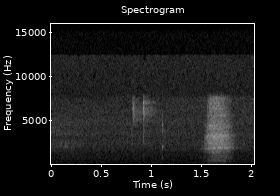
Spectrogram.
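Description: Near silence between narrated sentences, with a few faint clicks about a second in. Near the end there is a short, soft breath before speech resumes.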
